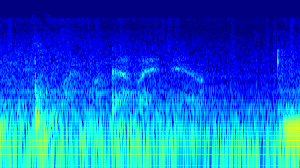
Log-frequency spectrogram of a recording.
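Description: Faint, low murmured speech over quiet room tone.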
